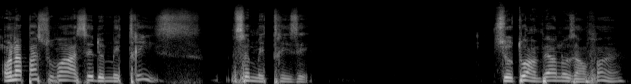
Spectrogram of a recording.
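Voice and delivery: ordinary talk, nothing marked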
